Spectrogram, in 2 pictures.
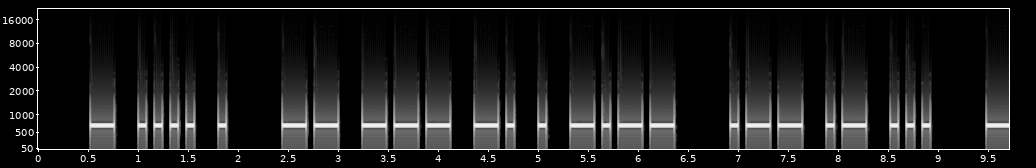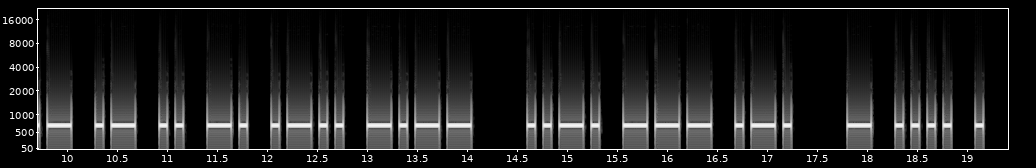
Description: Morse code, heard as a keyed tone, about 15 wpm, 700 Hz. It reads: THE MONEY WAS MAINLY FOR THE
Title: Sentences from Top 1400 Words 15wpm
